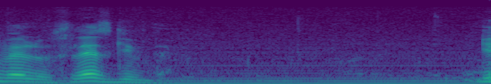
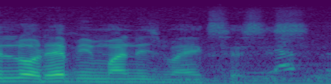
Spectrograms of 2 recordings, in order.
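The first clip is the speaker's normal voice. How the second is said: softer, lower plea; quiet prayer; 3 semitones lower, 8 dB quieter than usual. Shown as a demonstration. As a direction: pray it under your breath.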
